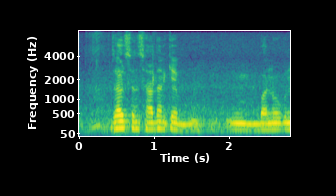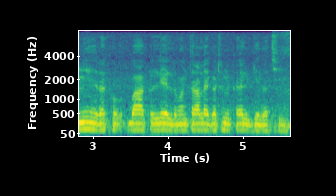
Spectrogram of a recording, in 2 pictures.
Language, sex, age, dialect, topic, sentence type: Maithili, male, 18-24, Southern/Standard, agriculture, statement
